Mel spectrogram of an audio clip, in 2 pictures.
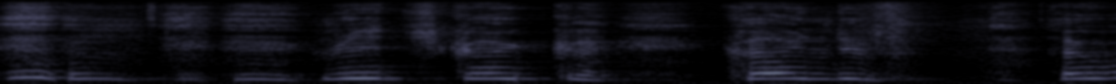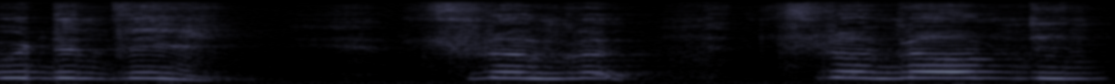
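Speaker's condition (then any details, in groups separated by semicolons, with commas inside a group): Cerebral palsy; voice described as unusual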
